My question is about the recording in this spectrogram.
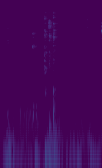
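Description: Faint computer keyboard typing: a few quick key clicks, bunched about a second in, over a low steady hum.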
